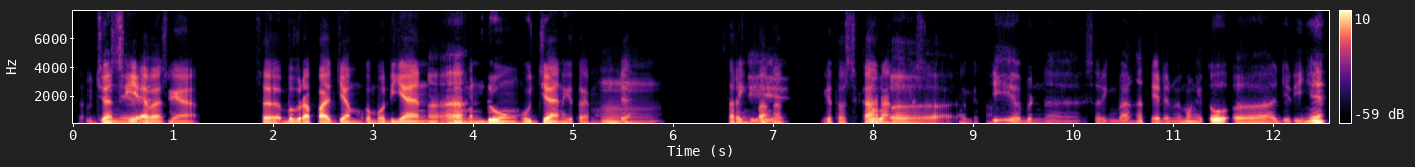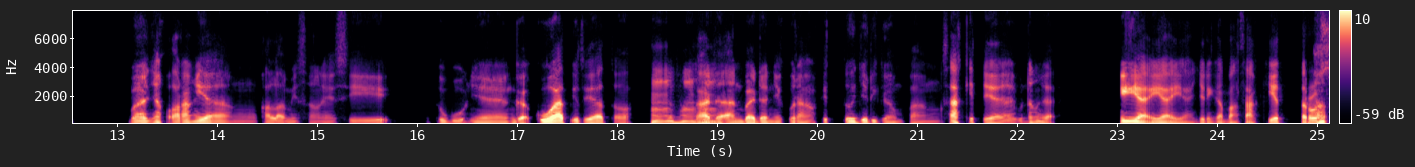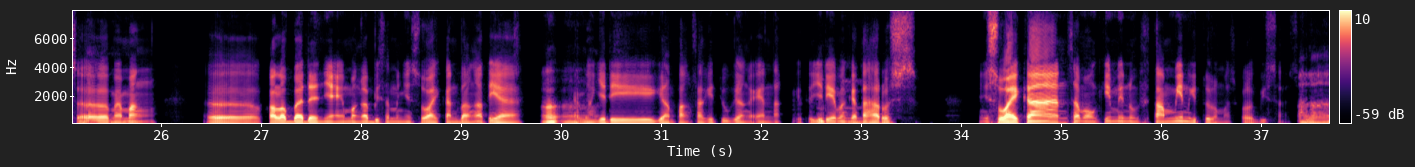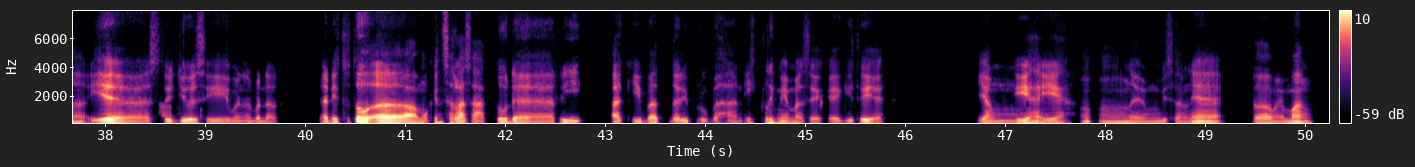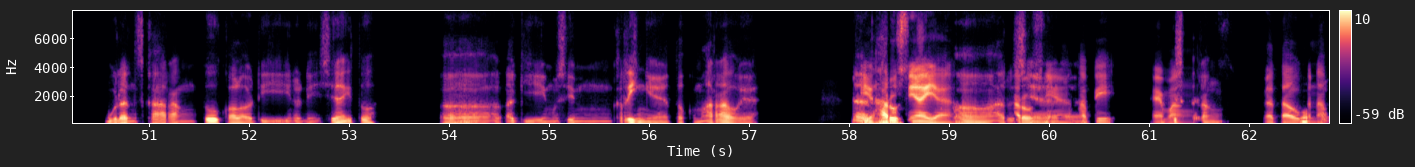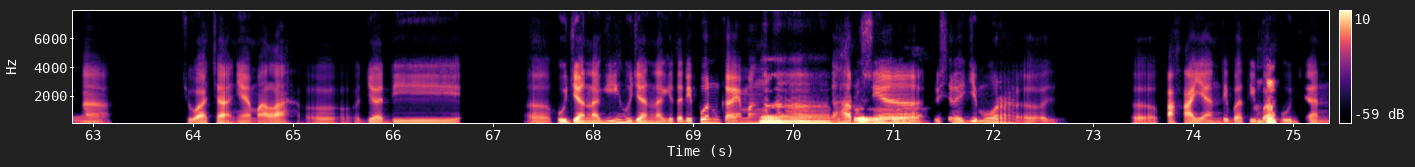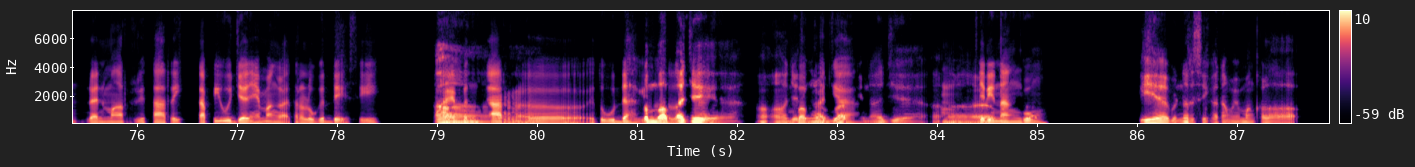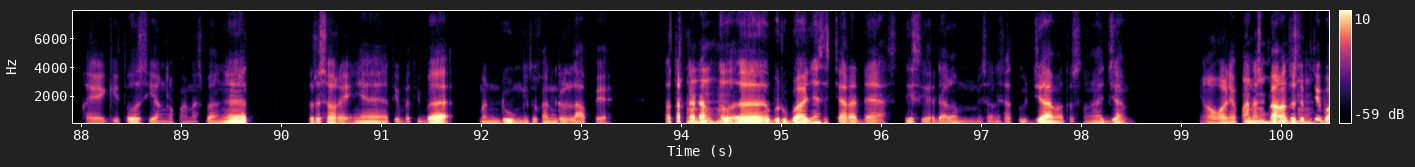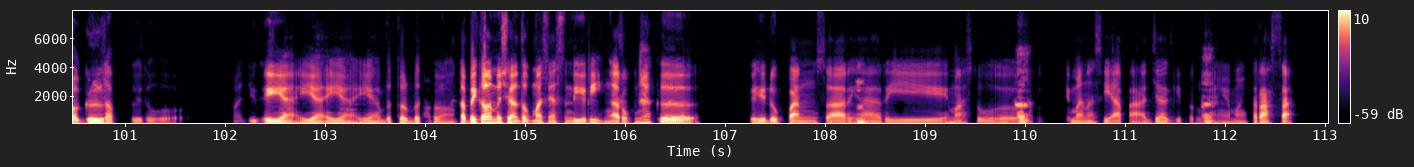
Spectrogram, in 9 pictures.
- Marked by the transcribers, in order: tapping; other background noise; other animal sound; unintelligible speech; unintelligible speech; other street noise
- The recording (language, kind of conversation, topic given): Indonesian, unstructured, Bagaimana menurutmu perubahan iklim memengaruhi kehidupan sehari-hari?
